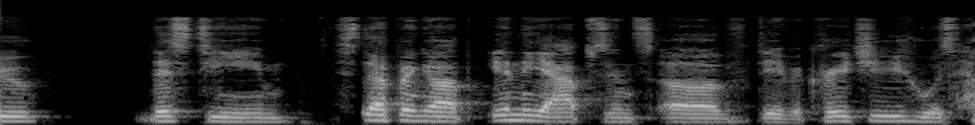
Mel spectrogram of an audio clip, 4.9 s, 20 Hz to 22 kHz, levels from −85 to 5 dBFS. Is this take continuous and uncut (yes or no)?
yes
